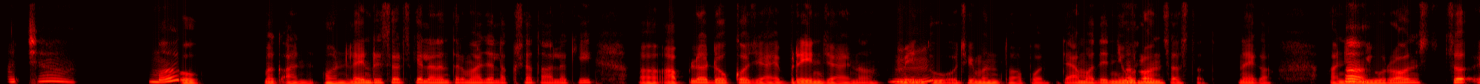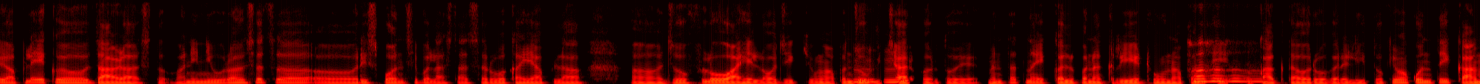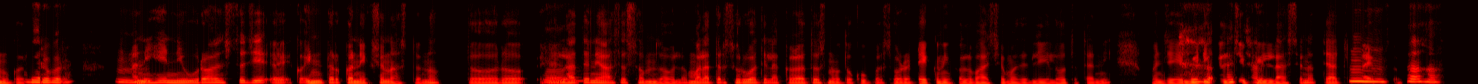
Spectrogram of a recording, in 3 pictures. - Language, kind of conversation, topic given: Marathi, podcast, काहीही सुचत नसताना तुम्ही नोंदी कशा टिपता?
- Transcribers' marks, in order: in English: "ब्रेन"; in English: "न्यूरॉन्स"; in English: "न्यूरॉन्सचं"; in English: "न्यूरॉन्सचं"; in English: "रिस्पॉन्सिबल"; distorted speech; in English: "न्यूरॉन्सचं"; tapping; chuckle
